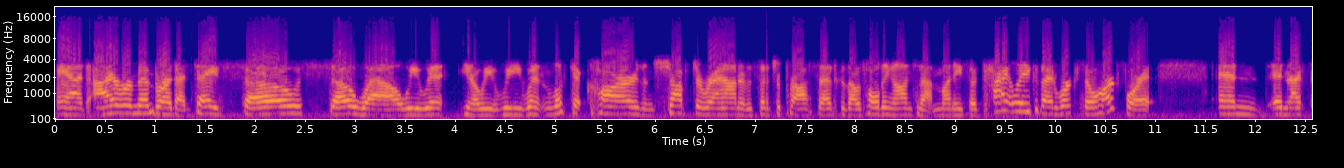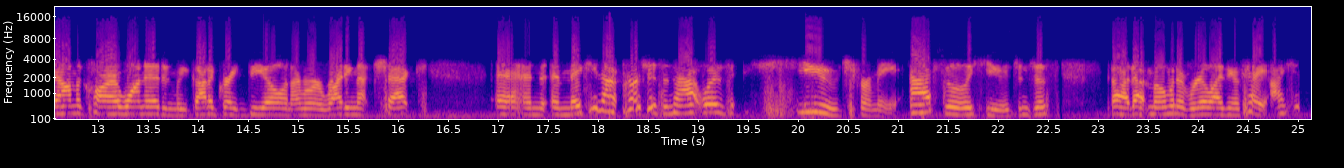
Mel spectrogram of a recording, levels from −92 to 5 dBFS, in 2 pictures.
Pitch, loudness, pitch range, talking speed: 210 Hz, -25 LUFS, 195-225 Hz, 210 wpm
